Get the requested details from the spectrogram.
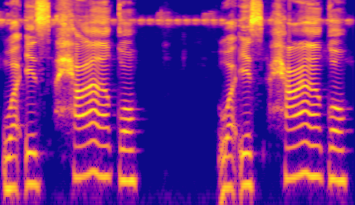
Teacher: huruf sa berharakat sukun maka dibaca WA is wa is Haq huruf ha dibaca Dua harakat karena di atasnya terdapat Alif kecil maka harus panjang dua harakat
